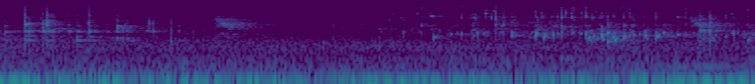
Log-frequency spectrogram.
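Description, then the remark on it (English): A cocktail is poured from a shaker into a chilled coupe glass, a steady trickle of liquid with light splashing and a few faint glassy clinks, with no one speaking. “I'm going to pour that into a coupe that I've had chilling.”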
